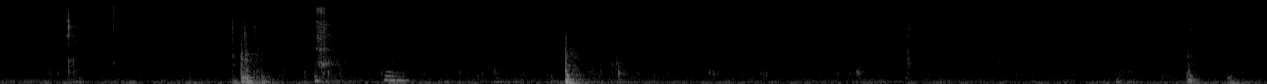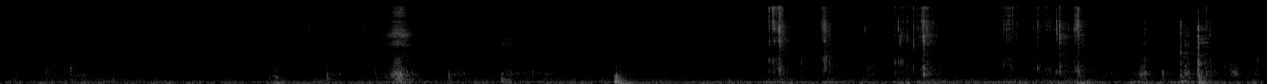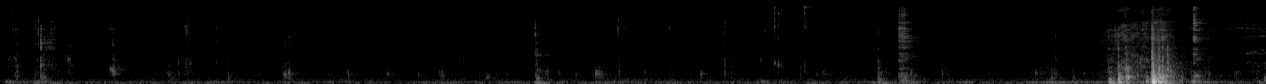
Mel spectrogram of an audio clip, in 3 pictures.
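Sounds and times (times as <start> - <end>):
chewing macaroni: 6.0 - 11.8, 15.7 - 34.0.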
